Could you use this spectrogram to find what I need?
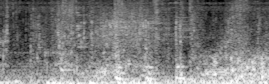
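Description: A magic spell bursts with a whoosh.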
